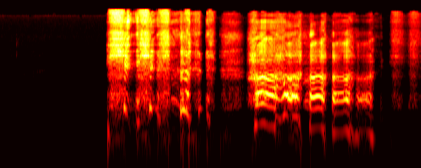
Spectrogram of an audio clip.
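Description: A man's voice making a non-word vocal sound after a short silence: breathy at first, then voiced with a wavering pitch, lasting about three seconds.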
